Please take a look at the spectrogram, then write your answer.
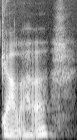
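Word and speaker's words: Gallagher: to own my Rory galaher definitely pronounced galaha Custom Shop Strat the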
